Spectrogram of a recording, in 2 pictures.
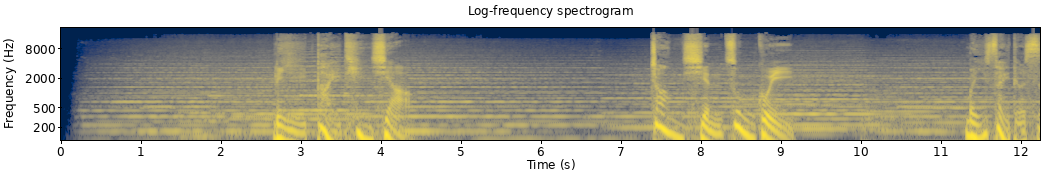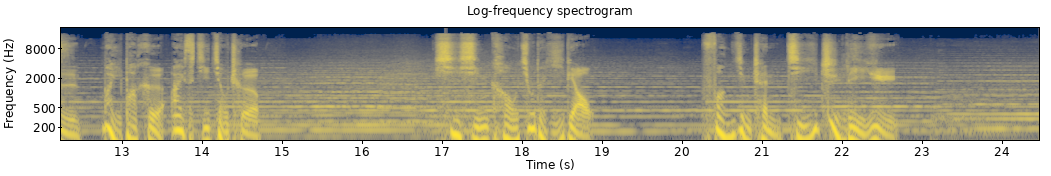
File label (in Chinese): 男 汽车广告, 国语男声配音 磁性; 梅赛德斯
